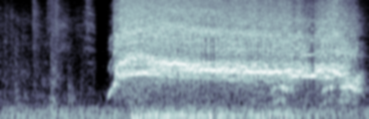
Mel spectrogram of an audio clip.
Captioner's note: Shelby screams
